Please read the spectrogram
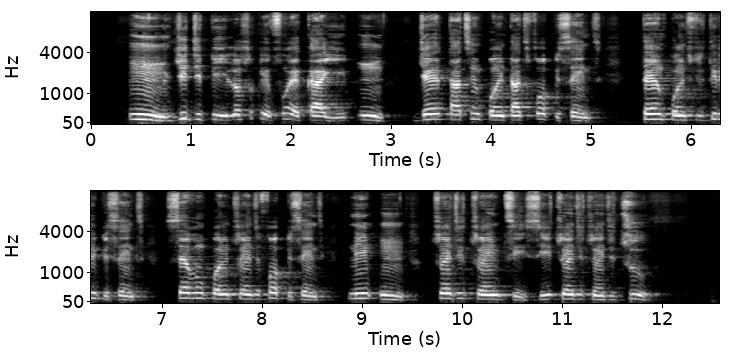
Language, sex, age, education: Yoruba, male, 15-29, tertiary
